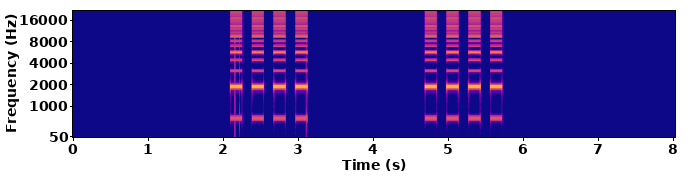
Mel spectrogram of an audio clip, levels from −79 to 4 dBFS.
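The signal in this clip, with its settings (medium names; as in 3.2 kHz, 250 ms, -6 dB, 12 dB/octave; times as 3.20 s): beep pattern square 1.89 kHz, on 0.16 s, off 0.13 s, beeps 4, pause 1.57 s, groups 2, -8 dBFS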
